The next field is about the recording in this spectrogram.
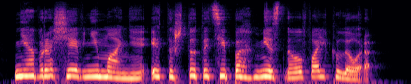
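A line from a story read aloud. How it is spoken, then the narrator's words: Laughing. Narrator (Russian): смеясь сказала она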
